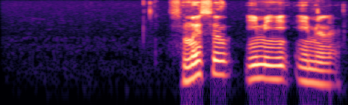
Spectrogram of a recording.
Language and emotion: Russian, neutral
